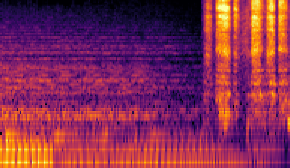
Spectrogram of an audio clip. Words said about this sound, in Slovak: Krištof Power sedí vo svojej pracovni. Brko namočené v atramente s ľahkosťou klže po papieri. Mestský kapitán zaznamenáva pohnuté okolnosti posledných dní.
